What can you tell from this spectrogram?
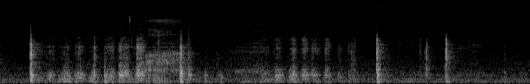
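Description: A plastic toy figure and a cloth scratching and rubbing against a wet, soapy tabletop, with a few sharp knocks as the figure is tapped down.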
